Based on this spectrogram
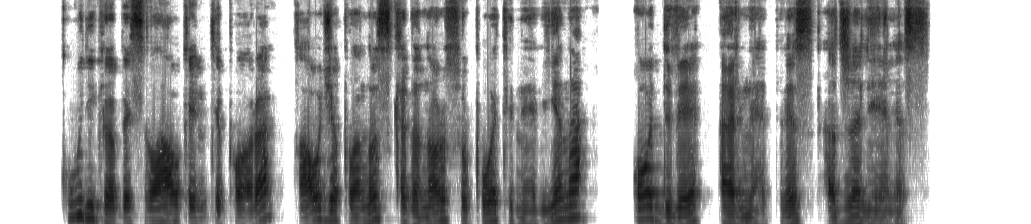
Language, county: Lithuanian, Alytus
